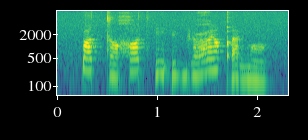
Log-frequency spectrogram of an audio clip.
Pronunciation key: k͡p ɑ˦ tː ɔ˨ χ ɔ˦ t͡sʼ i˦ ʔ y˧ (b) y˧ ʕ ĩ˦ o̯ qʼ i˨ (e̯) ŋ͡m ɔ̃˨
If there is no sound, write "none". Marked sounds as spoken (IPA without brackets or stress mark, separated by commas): b, e̯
